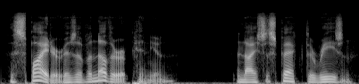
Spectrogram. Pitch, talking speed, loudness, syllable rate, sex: 120 Hz, 185 wpm, -19 LUFS, 6.5 syllables/s, male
